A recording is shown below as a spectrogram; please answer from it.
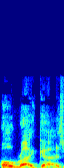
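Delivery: fake club DJ announcer voice. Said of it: "South Park fake D J".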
